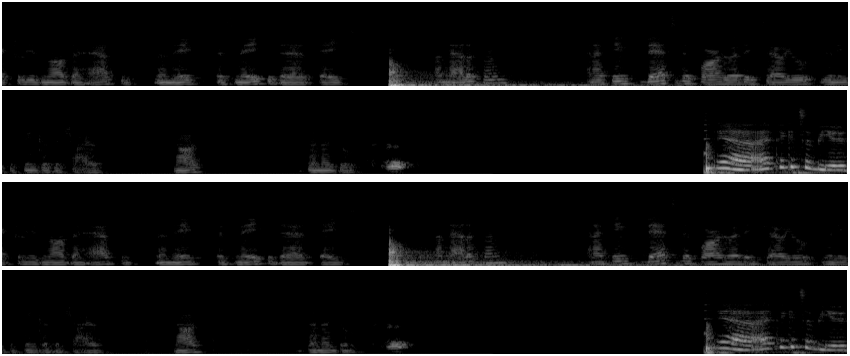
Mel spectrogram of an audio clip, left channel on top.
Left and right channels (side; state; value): both; normal; correlation 0.64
